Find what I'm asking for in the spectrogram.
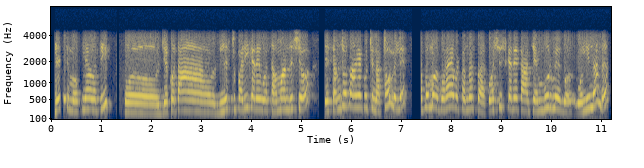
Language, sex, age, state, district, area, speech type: Sindhi, female, 60+, Maharashtra, Mumbai Suburban, urban, conversation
